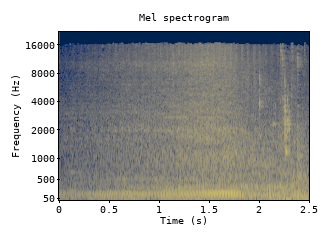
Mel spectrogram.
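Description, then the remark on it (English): A car engine starts up and revs, its low droning hum rising in pitch and growing louder over a couple of seconds, with no one speaking. “Get the car ready.”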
